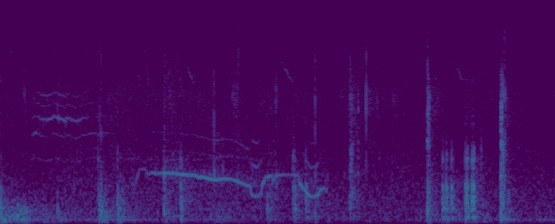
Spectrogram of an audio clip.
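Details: Young cat at a fishing port, interested in the camera but still somewhat fearful, utters a sustained meow that dips and wavers at its end, preceded by a brief high mew, followed by tapping and handling noises.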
